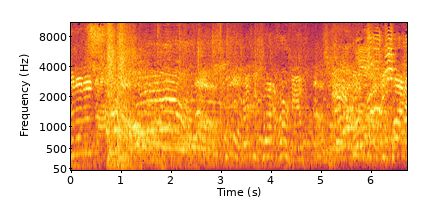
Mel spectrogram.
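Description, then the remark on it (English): On a Saturday night at an athletic club on South Broadway, a tall middle-aged Black wrestler in a leather trench coat lifts a man overhead and slams him onto the ring mat with a single heavy thud early on, cutting through the steady murmur and chatter of a lively crowd that continues throughout. “It's Saturday night, and the first thing you see when you walk through the door is a tall middle-aged black wrestler in a leather trench coat lifting some poor guy over his head just before the inevitable.”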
